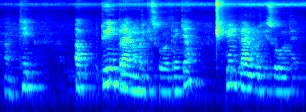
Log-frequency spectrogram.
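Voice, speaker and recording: A man's voice: a little high, quick pace, dark tone, a little hiss or hum. A man teaching a math lesson to schoolchildren, repeating each point and answering his own questions, with English terms mixed into Hindi. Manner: repetitive, asks questions and answers them himself. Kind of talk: classroom lesson explaining math. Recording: echoey room, voice far from the mic.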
